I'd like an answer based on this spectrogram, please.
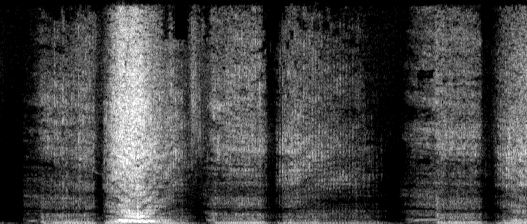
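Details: Tiger giving a series of low, gravelly roars, the loudest a broad rasping blast about a second in, followed by several shorter rumbling growls separated by brief pauses.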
